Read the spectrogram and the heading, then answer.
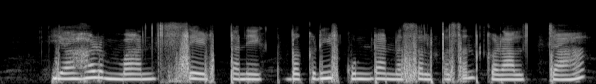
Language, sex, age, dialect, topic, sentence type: Magahi, male, 18-24, Northeastern/Surjapuri, agriculture, statement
